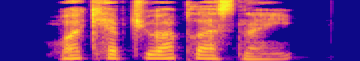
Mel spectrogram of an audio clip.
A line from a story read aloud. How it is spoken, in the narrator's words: she quietly asked me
